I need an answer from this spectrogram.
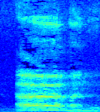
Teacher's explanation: Sukunnya diganti mad amanu, dipanjangin, panjang 2 harokat. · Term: mad badal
